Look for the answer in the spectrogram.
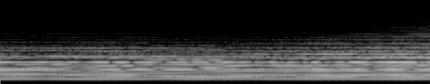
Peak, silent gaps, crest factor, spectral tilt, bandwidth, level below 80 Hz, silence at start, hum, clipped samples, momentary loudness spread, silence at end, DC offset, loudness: -8 dBFS; none; 14 dB; -4.5 dB/octave; 7.8 kHz; -84 dBFS; 0 s; none; under 0.1%; 5 LU; 0 s; under 0.1%; -23 LUFS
